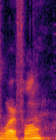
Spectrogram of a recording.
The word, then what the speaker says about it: Werfel: Now, I'm sure he says Werfel, and that's fine. But, you know, if I see a German word, I'm going to give it a German pronunciation.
